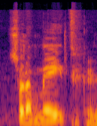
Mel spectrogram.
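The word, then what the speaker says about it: SOTAmat: it in my phone here I remember u sodat s o t a m a t sodate is the pronunciation Sate yeah that actually does spotting offline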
